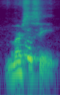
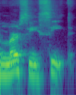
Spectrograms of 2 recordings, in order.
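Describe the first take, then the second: First: The last word ends with a d sound. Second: The last word ends with a clear t sound. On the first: This is how the local people said the name. "the way they said it was Mercy Seed" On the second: This is the church's actual name. "The name of the church was the Mercy Seat Baptist Church"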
